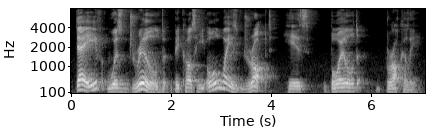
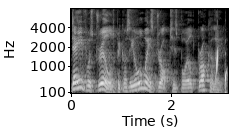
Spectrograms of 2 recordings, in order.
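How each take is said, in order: First: The sentence is spoken slowly and carefully. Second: The sentence is spoken quickly at full speed. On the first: "I will say the sentence slowly" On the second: "I'll say it at full speed"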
